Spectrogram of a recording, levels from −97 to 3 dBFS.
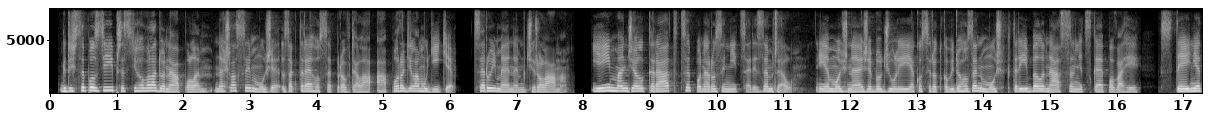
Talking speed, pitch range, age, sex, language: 140 wpm, 205-235 Hz, 10-29, female, Czech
